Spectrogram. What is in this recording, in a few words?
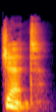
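"jet", British English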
